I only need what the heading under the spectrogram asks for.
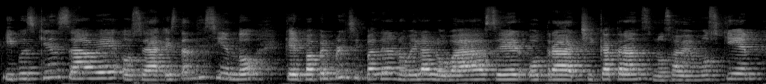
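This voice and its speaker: Woman, Mexican accent, young adult, gossip co-host, chatty, fillers, fairly high, echoey studio. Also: fairly even intonation, normal speed, few pauses. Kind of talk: casual gossip chat. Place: small studio on a pink sofa. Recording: roomy echo.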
